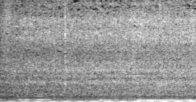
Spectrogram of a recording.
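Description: A steady low machine hum with a constant pitch, unchanging throughout.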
